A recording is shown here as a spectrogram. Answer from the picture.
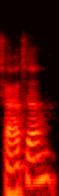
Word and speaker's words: Tata: Boeing, Lockheed Martin, and Northrop Grumman in the United States, in addition to, I believe it's pronounced Tata in India.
